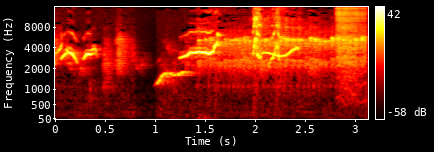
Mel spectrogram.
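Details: Pet Goldie's lorikeet giving warbled whistles, then a long rising whistle that flows into a buzzy, drawn-out screech.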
